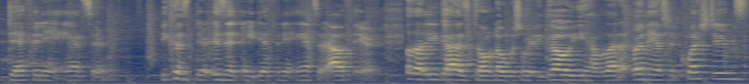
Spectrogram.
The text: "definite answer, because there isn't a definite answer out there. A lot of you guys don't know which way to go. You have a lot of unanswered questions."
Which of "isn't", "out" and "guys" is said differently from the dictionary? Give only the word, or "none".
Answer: none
